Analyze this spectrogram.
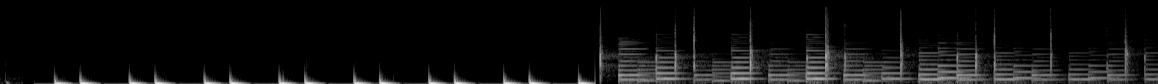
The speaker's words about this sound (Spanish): Por las mañanas, a quien no le gusta tocar el tambor al ritmo de su corazón, la rana y el topo se preguntan curiosos. ¿De dónde vendrá ese sonido tan hermoso?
